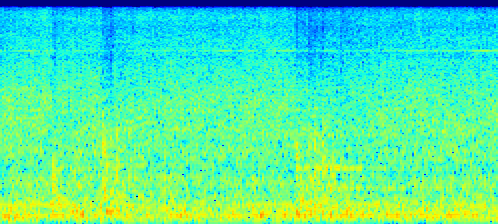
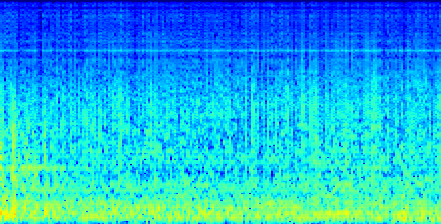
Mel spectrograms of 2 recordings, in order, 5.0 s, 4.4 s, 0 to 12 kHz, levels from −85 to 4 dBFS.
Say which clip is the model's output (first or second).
second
